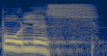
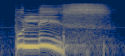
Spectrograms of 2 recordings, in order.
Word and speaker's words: police: use it it's so the stress is on lease okay so this is how we pronounce it it's not polis it's police the police is investigating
